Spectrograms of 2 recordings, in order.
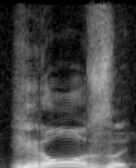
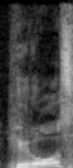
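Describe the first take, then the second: First: The word ends with a soft z sound. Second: The word ends with a hissing s sound. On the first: The speaker calls it right. "ज का sound आ रहा है हल्का सा" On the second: The speaker calls it wrong. "हीरोस नहीं"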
